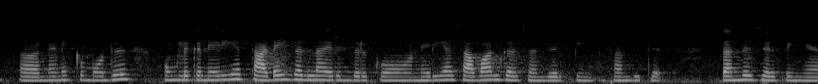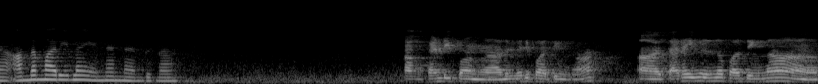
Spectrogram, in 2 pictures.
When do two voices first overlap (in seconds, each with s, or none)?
none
